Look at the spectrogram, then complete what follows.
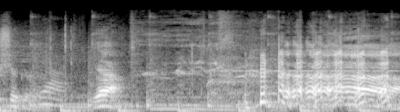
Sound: laughter

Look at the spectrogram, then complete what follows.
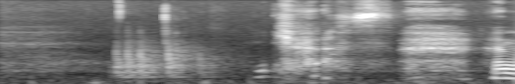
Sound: floor creaking

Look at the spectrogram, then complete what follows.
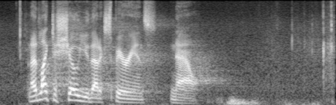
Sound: applause

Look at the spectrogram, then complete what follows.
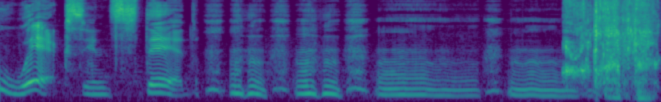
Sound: chuckles

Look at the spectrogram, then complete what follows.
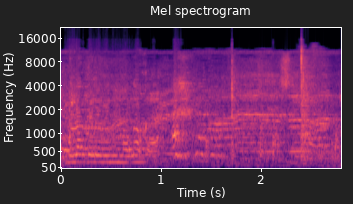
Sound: Jane laughs

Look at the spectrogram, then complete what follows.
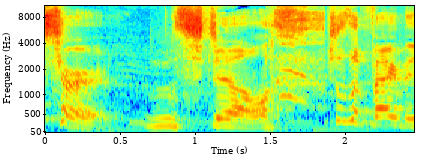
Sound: laughs

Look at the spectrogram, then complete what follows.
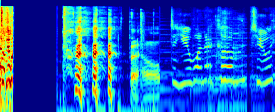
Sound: laughter

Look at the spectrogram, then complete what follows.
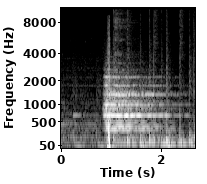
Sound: church bell rings

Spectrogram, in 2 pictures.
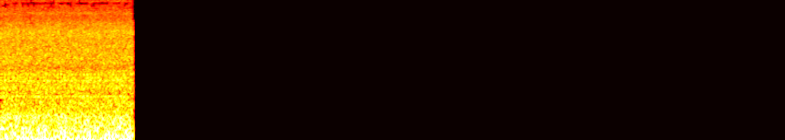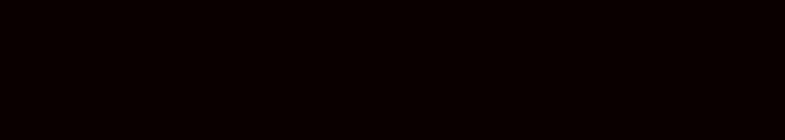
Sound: silence

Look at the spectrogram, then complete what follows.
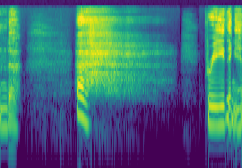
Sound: sigh out

